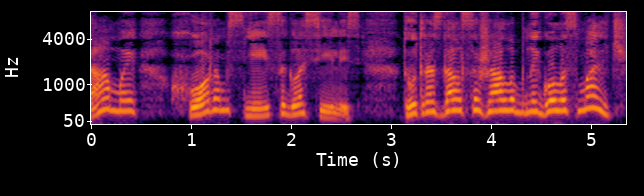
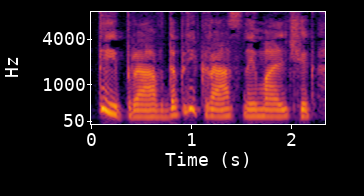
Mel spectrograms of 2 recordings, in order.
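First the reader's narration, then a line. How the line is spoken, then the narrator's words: Laughing agreement. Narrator (Russian): согласилась госпожа Эцу и снова засмеялась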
